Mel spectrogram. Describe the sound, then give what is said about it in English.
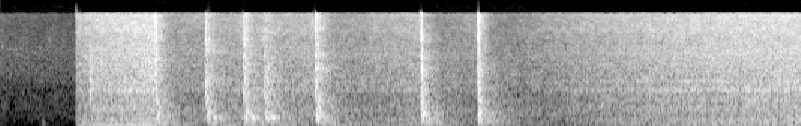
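A series of sharp knocks on the surface where an object rests, made while recording a video to make the object vibrate, about seven irregular bangs over a few seconds, some louder than others, over a steady low background hum. “So to make that happen, we're just going to bang a little bit on the surface where it's resting while we record this video.”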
